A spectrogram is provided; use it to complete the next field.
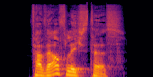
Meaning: strong/mixed nominative/accusative neuter singular superlative degree of verwerflich
- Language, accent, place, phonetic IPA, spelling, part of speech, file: German, Germany, Berlin, [fɛɐ̯ˈvɛʁflɪçstəs], verwerflichstes, adjective, De-verwerflichstes.ogg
